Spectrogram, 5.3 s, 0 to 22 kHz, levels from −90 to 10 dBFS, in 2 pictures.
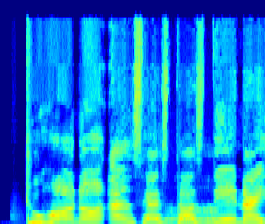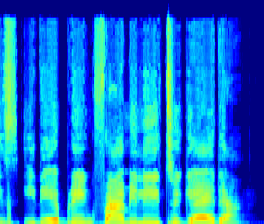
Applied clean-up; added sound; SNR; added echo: none; Burping, eructation; 14 dB; none.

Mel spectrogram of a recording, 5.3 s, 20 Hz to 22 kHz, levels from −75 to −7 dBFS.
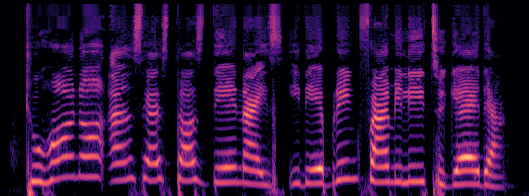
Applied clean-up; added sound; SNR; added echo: none; none; none; none.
